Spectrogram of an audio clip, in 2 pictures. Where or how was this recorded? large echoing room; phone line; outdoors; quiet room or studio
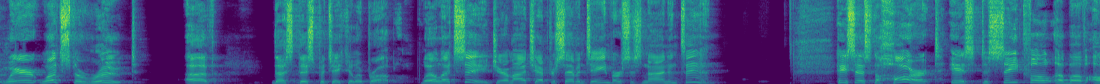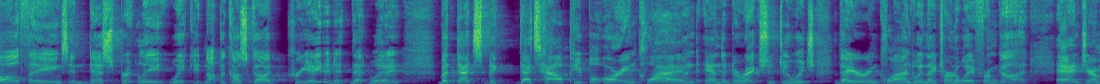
large echoing room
